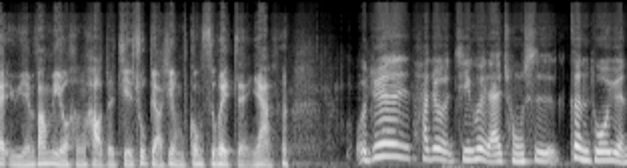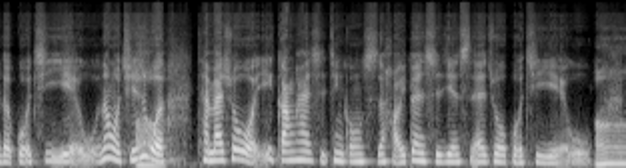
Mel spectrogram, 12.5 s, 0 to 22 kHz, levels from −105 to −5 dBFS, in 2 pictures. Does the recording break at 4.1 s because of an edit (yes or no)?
yes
